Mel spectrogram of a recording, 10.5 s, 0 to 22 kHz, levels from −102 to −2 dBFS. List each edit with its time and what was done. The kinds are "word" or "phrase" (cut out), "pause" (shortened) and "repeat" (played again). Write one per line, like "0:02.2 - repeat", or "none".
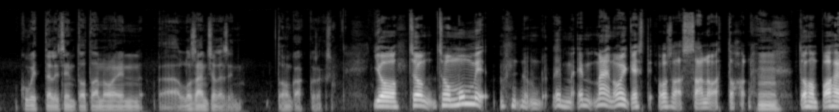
none

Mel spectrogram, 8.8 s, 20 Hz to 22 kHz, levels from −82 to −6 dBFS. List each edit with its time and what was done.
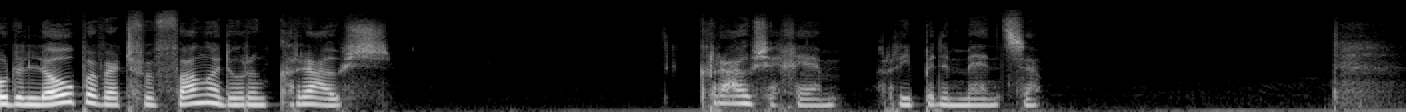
0:05.4 - pause

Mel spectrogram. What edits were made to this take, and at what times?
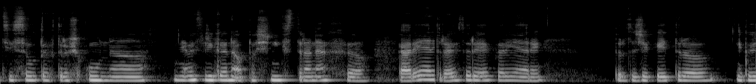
0:04.3 - word

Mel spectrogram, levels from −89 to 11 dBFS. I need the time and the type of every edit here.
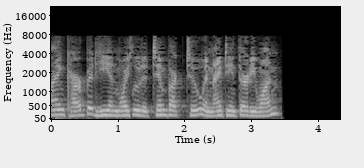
0:01.2 - word

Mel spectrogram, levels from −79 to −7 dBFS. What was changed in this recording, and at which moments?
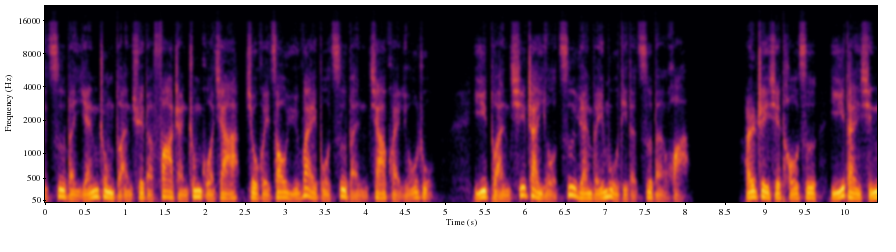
none

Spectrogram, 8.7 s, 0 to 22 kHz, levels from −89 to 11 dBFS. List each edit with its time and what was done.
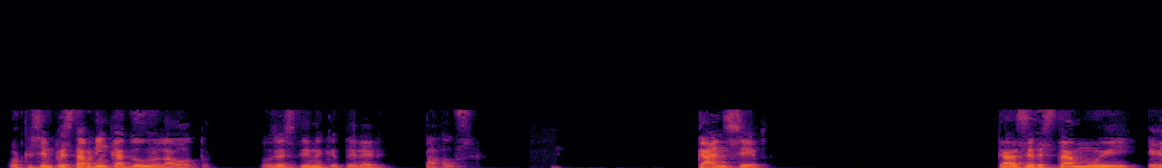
none

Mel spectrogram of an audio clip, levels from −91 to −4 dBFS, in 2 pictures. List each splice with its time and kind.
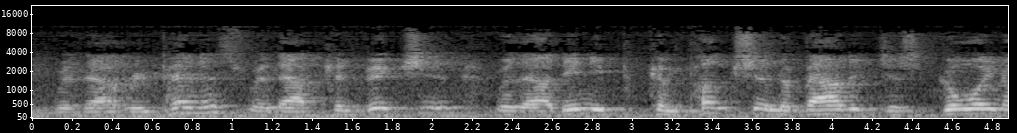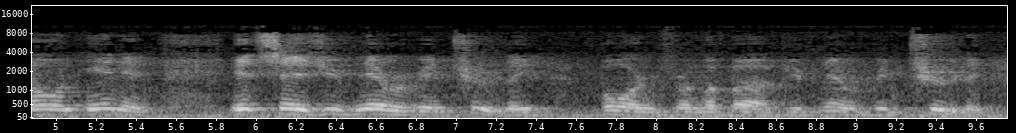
none

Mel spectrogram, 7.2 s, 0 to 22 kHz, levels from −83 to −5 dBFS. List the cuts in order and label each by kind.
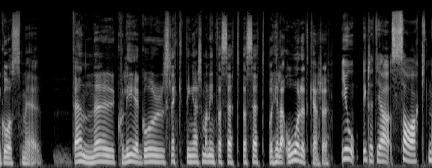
0:04.1 - repeat
0:06.1 - word

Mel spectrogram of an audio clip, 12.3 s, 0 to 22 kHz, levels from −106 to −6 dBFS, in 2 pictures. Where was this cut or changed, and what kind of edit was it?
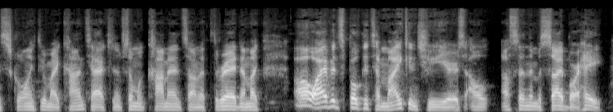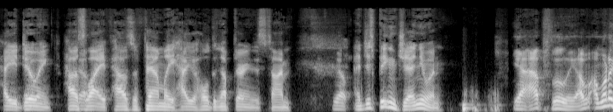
0:06.7 - pause
0:11.2 - pause

